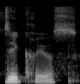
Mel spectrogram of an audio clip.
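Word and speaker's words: Zagreus: Wie spricht man es aus? Saegreus? – Segreus. Ja, Ja, genau, auf jeden Fall.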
